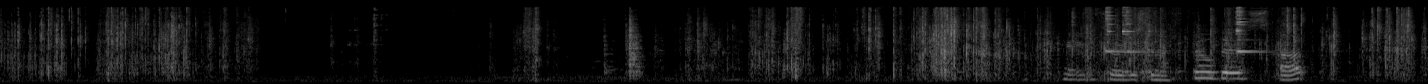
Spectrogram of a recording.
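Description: Thin plastic candy bag crinkling as it is handled and pulled open, with a quieter gap about three seconds in before the rustling picks up again.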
